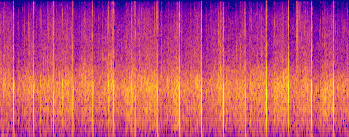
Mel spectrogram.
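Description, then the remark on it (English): A small audience claps together, a steady run of sharp, bright hand claps at a fairly quick pace, moderately loud, with no voices. “Give Mark a little clap here.”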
